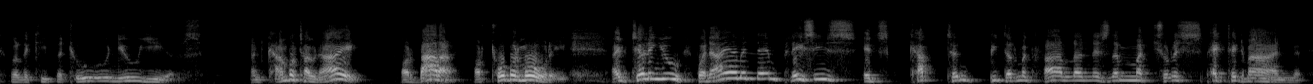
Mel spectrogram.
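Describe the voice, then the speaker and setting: A man voicing a vain, boastful Highland boat captain with a Scottish accent. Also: darkish tone, slightly rough, highs cut off, heavily acted. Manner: blustering, boastful.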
